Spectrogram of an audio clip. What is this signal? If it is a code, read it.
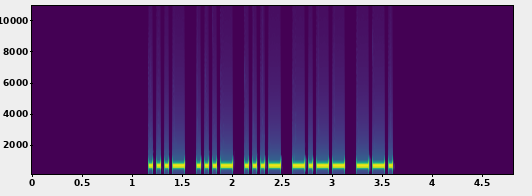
Morse code, heard as a keyed tone, about 29 wpm, 700 Hz. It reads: VVVYG
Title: Code Groups - 5 Letters - 30wpm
